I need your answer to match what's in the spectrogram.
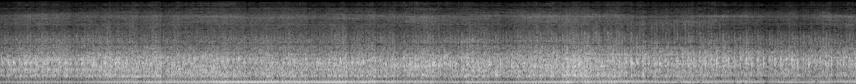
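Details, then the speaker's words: ZAZ Lanos 1.4 with MeMZ 317 engine, low oil pressure, after tightening valve clearances (intake 0.15, exhaust 0.20 mm): idle much quieter but a dull muffled knock remains, localized to the crankcase near cylinder 4; suspected loose flywheel, not confirmed. "ну приятен намного тише стал работать но все равно какой-то глухой стук есть"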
